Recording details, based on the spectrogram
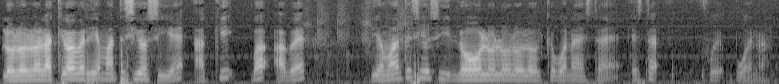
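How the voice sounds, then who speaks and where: A young man giving excitable, repetitive commentary over a Minecraft challenge and talking straight to his viewers. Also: high-pitched, moderate pace. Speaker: gaming youtuber.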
